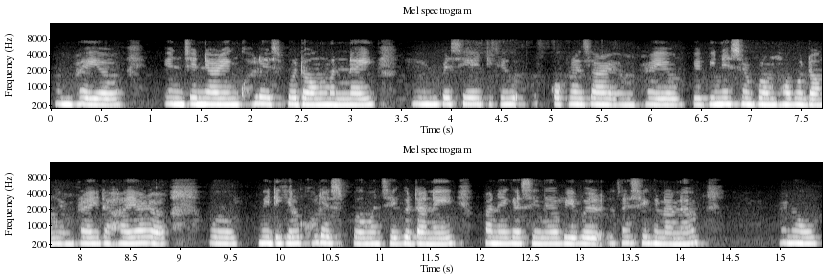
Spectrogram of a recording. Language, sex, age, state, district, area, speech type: Bodo, female, 18-30, Assam, Kokrajhar, rural, spontaneous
